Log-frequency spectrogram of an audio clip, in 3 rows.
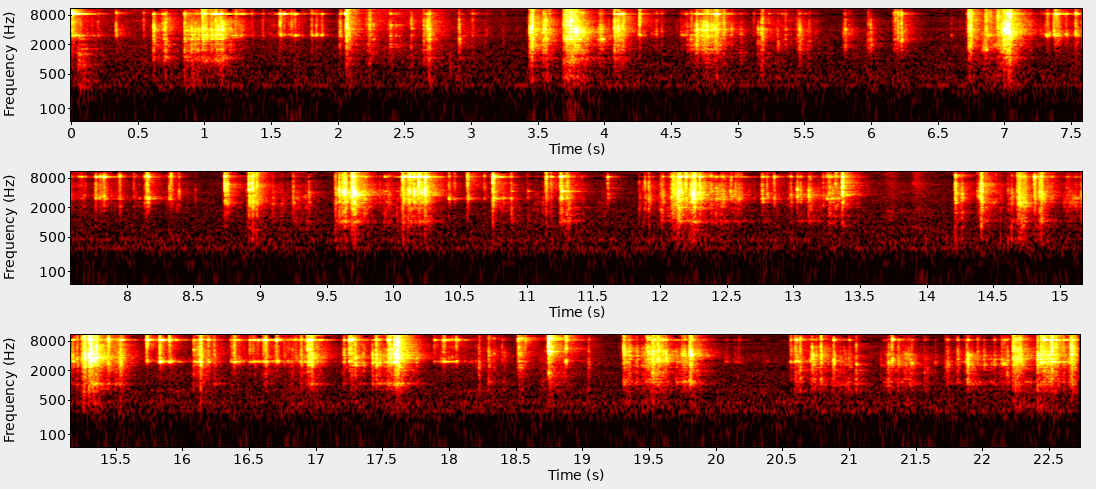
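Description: Loose steel bolts clinking together in a handful and tapping against the crankshaft bearing caps of an upturned BMW M54 engine block as they are set into their holes: irregular sharp metallic clicks and jingles.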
